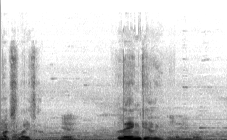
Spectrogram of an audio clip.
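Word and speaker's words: Leangle: Langle. I love taking the official pronunciations from the Deca driver, the way it says things. Langle.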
